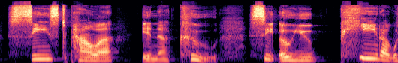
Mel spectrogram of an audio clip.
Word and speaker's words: coup: C-O-U-P라고 써요. 발음은 이제 coup라고 하지만 이게 바로 쿠데타입니다.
